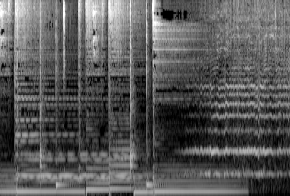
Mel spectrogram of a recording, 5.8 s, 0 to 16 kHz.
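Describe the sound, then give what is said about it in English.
A loud mosquito buzz drones continuously, its pitch jumping up and down in several quick steps before settling into a steady whine that gradually fades, with no voices. “They're not just annoying. Mosquitoes are the most efficient disease transmitters on the planet, killing more than 1 million people every year, according to the World Health Organization.”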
